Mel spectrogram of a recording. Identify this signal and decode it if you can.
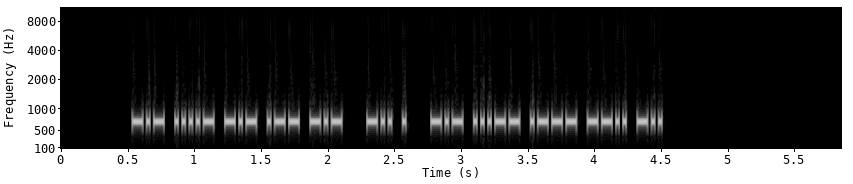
Morse code, heard as a keyed tone, about 42 wpm, 700 Hz. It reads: K4KWK DE K3JZD
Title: USA Callsign DE Callsign - 5 Characters - 45wpm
